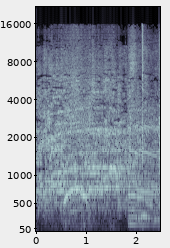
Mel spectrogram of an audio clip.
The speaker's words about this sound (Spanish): Vamos a darle un aplauso de bienvenida con mucho cariño a nuestro querido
